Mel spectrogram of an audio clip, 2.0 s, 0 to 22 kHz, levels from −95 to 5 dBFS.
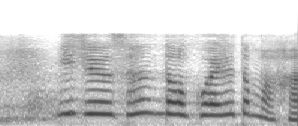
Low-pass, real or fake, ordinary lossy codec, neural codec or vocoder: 7.2 kHz; fake; Opus, 32 kbps; codec, 24 kHz, 0.5 kbps, DualCodec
